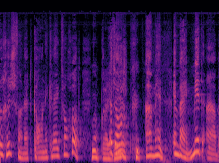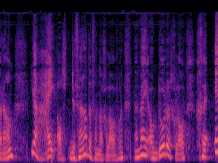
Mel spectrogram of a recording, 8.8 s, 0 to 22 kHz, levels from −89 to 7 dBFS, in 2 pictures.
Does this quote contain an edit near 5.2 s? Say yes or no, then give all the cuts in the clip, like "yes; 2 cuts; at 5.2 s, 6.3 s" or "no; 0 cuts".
no; 2 cuts; at 1.8 s, 3.4 s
